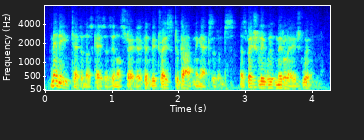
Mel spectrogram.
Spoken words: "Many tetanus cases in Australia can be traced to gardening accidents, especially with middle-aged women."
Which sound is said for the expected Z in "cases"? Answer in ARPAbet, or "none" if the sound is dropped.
Z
